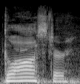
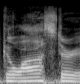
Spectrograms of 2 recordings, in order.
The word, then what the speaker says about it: Gloucester: Then there's a lot more vowels and consonants than it would be that I would think Gloucester is spelled. – Yeah, you can knock the U out of there, the C, one of the E's.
